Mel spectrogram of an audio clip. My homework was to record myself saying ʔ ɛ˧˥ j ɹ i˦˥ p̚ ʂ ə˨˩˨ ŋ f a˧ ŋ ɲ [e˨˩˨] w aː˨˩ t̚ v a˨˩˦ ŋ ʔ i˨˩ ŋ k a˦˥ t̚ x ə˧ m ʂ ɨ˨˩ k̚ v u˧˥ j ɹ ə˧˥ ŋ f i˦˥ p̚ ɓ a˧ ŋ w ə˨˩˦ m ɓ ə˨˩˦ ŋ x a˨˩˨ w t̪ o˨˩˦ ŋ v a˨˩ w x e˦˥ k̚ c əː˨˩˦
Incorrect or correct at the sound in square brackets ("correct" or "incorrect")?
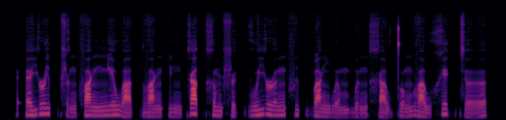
incorrect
